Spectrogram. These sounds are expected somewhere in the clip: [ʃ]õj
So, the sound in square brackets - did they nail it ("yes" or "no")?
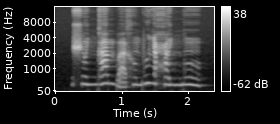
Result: yes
